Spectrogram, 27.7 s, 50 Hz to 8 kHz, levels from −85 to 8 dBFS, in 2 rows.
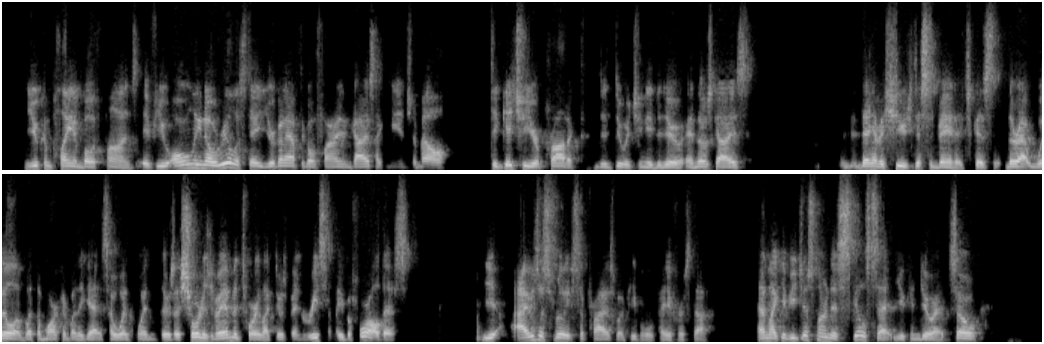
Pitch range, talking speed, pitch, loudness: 115-145 Hz, 205 wpm, 125 Hz, -20 LUFS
